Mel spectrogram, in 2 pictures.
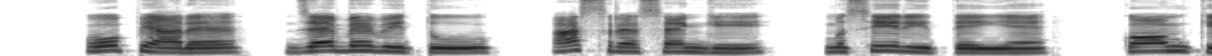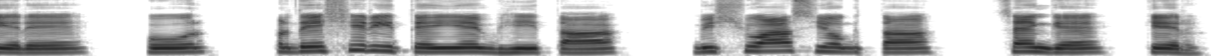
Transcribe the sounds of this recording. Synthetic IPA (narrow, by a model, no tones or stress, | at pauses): ɦoːpjaːɾɛ | d͡zɛːbɛbʱit̪u | aːsɾɛsɛ̃ːŋɡi | mɐsiːɾit̪ɛ̃ːĩjɛ̃ | kɔːmkeːɾɛ | ɦoːɾ | pɾɐd̪eːʃiɾit̪ɛ̃ĩjɛ̃bʱit̪a | ʋɪʃwaːsjoɡt̪a | sɛ̃ːŋ̆ɡɛkeːɾ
